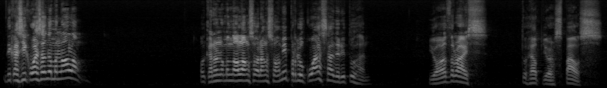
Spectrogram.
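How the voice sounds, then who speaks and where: Lively Indonesian-accented pastor preaching. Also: male voice, high-pitched, moderate pace, pauses often. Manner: lively, asks the congregation questions and answers them himself; mixes in English phrases and acts out couples' arguments. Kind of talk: sermon. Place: church service.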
